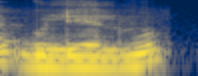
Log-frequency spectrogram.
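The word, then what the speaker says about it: Guglielmo: ये गुलियल्मो वर्ड थोड़ा सा डिफिकल्ट था, इसलिए मैंने इसको लिख दिया था गुलियल्मो, ऐसे प्रोनाउंस करेंगे, जिन्होंने रेडियो का इन्वेंट किया था।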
